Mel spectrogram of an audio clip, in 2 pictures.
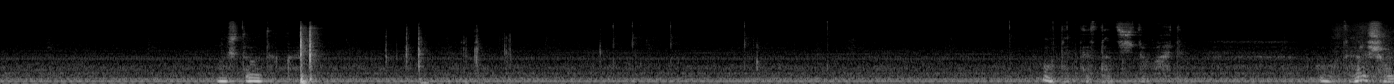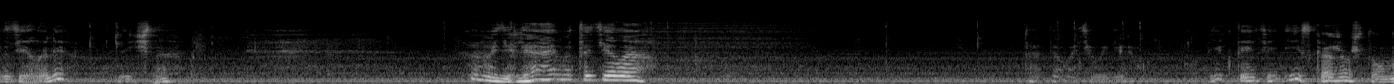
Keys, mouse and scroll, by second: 3.0 Escape, 4.6 ctrl+z, 6.1-8.2 middle drag, 8.2 click, 10.5 click, 11.2-14.2 middle drag, 15.0-15.9 scroll down 1, 15.9-17.9 scroll up 2, 18.4 click, 20.4 click, 21.7-22.8 scroll down 1, 22.8-24.5 middle drag, 24.5-27.5 drag.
